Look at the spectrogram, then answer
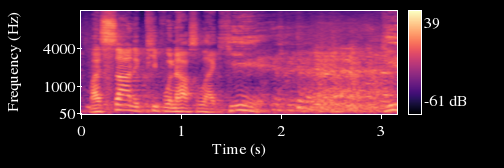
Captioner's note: laughter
